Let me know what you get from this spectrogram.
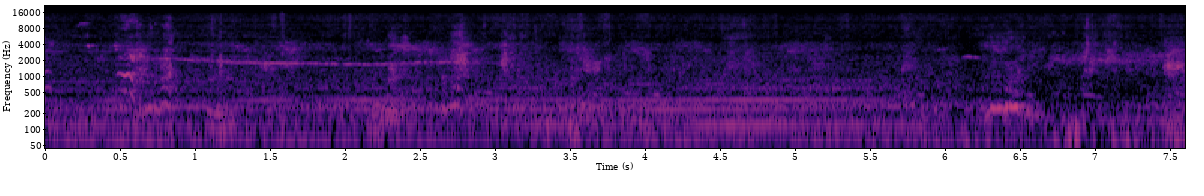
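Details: Irish Terrier vocalizing on a spring day: soft whining and grumbling sounds over a constant low droning background, with one louder yelp near the end.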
